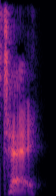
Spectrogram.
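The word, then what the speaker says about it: Téa: Is it Tay or Taya, Leone? I think it's Tay. I think it's pronounced Tay. – The accent over the E. – Yeah, but I'm pretty sure I've heard it pronounced I think it's Tay. Yeah, I think it's Tay. – Tay Leone. Either way, it's Tay.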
